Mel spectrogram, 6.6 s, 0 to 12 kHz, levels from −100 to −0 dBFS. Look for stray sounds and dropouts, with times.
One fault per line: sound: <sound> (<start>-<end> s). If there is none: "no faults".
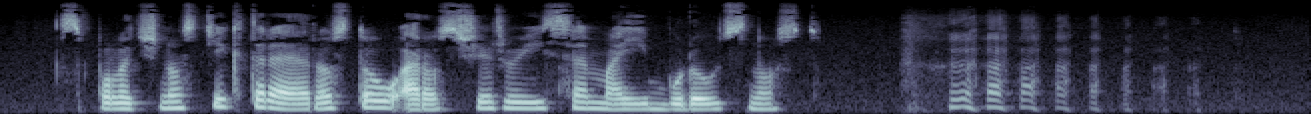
sound: laugh (4.5-6.0 s)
